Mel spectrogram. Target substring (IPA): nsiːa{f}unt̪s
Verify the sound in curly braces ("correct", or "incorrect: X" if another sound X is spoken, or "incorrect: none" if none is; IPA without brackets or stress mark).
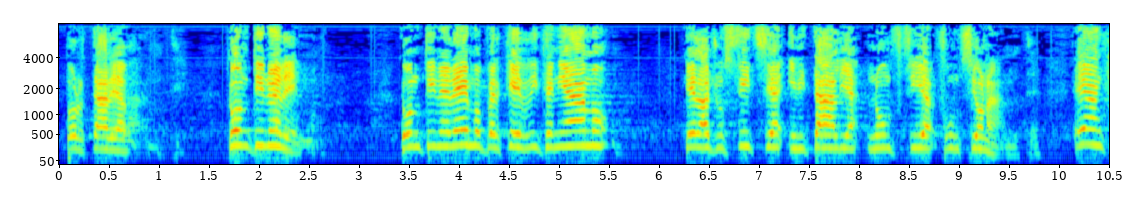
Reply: correct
